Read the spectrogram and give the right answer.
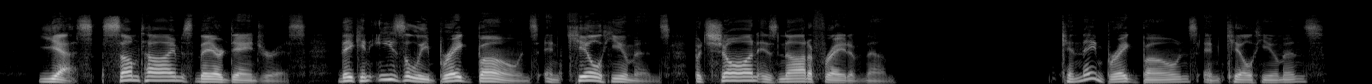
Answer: Yes, they can easily break bones and kill humans.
